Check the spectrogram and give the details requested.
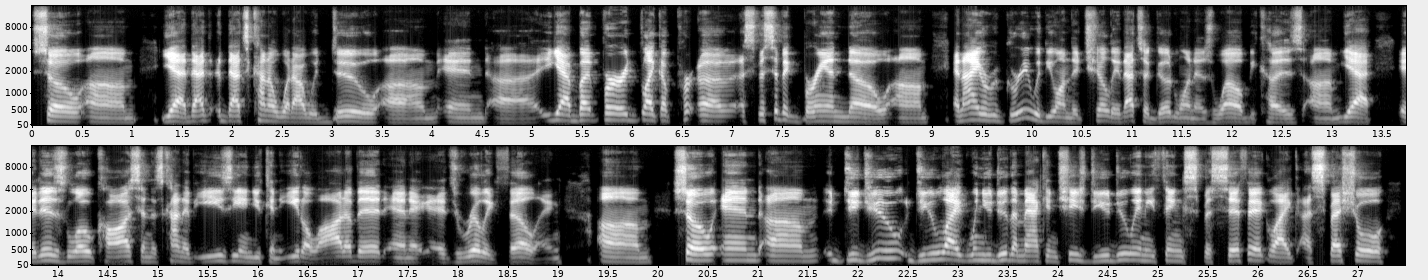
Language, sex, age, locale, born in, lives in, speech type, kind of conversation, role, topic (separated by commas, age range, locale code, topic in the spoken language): English, male, 35-39, en-US, United States, United States, conversation, unstructured, none, On cozy nights, what nourishing comfort foods do you reach for, and what memories make them special?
